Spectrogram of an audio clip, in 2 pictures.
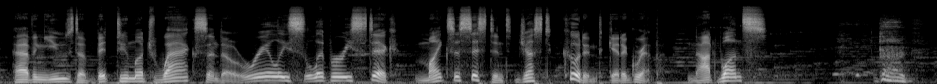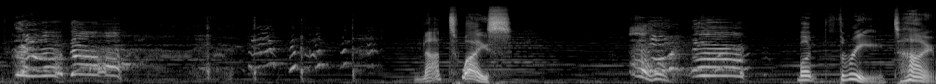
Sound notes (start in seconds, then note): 9.4 groaning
